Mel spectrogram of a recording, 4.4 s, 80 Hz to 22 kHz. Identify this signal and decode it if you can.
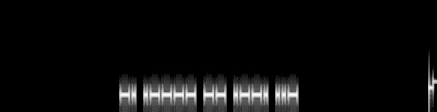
Morse code, heard as a keyed tone, about 39 wpm, 700 Hz. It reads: N1MPU
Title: USA Call Signs - 5 Characters - 2x Character Spacing - 40wpm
